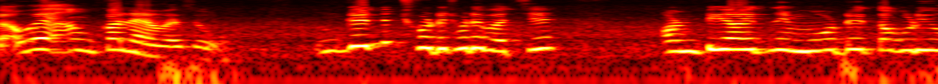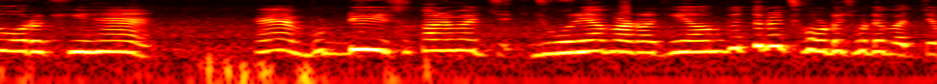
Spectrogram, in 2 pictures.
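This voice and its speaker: Bright high-pitched young Indian woman vlogger. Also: slight background noise, rough recording. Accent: Hindi. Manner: joking, chatty, addresses friends. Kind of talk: casual vlog chat.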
